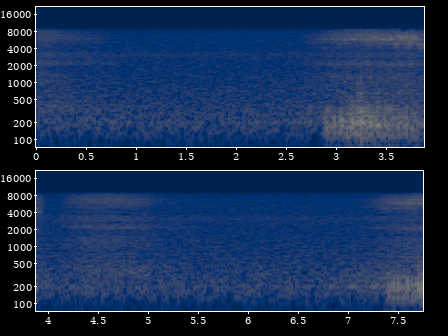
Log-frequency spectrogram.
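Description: Hissing, rasping breath noises during sleep, with quieter gaps between them and steady room hiss: snoring.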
